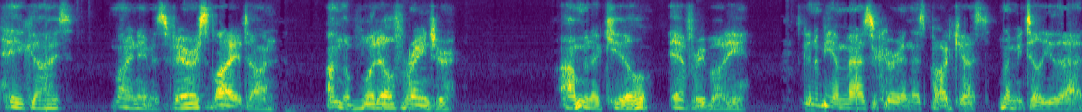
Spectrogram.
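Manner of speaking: smooth, low voice. Introducing a wood elf ranger character to the audience: smooth Keanu Reeves voice. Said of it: "that smooth Keanu Reeves voice of your character".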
